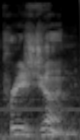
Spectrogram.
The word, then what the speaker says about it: misprision: It's prision. It's almost like prison but you have the i o n.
